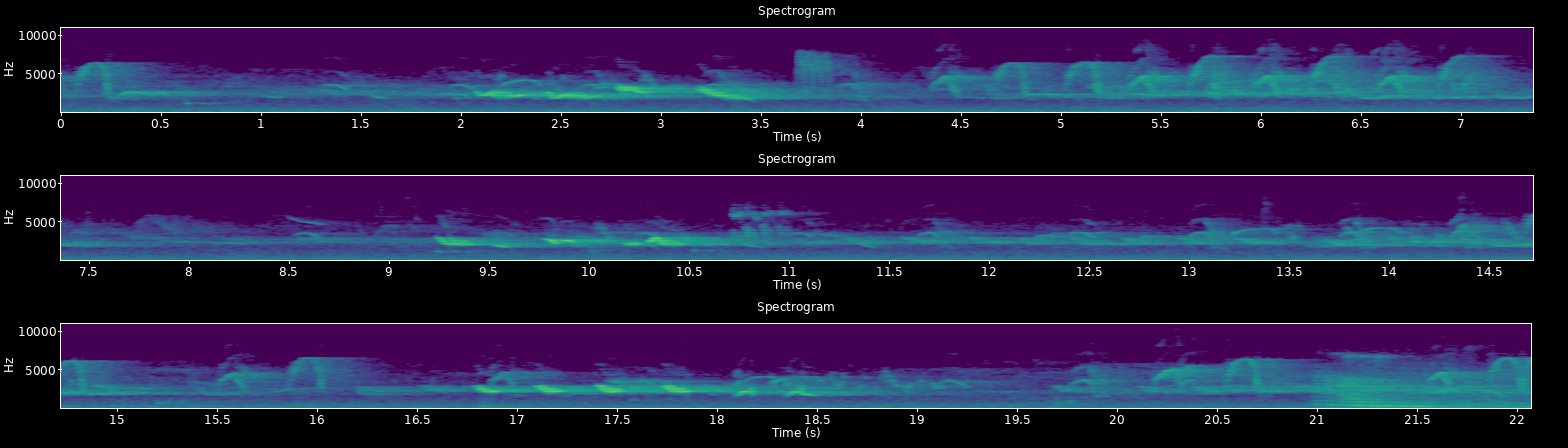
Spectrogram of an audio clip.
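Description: Small birds chirping and twittering, with three louder bursts of quick repeated chirps spread through.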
